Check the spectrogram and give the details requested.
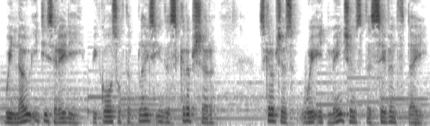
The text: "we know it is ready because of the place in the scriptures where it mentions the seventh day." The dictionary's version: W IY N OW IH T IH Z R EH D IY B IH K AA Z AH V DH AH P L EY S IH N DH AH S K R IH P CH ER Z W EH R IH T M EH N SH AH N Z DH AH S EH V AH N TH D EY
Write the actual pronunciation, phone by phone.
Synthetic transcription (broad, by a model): W IY N OW IH T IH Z R EH D IY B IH K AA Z AH V DH AH P L EY S IH N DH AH S K R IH P CH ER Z W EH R IH T M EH N SH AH N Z DH AH S EH V AH N TH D EY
